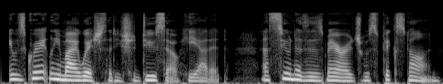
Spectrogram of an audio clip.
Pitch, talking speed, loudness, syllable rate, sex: 190 Hz, 270 wpm, -16 LUFS, 6.4 syllables/s, female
